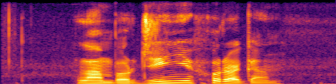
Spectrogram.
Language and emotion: Russian, neutral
